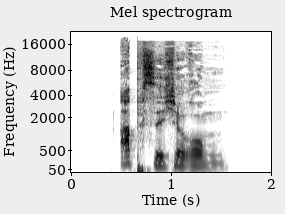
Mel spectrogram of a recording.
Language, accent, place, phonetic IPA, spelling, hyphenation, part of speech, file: German, Germany, Berlin, [ˈapˌzɪçəʁʊŋ], Absicherung, Ab‧si‧che‧rung, noun, De-Absicherung.ogg
- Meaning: 1. coverage 2. protection, safeguard, hedge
